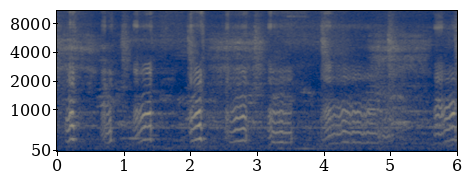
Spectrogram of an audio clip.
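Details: Sleeping puppy making weird noises with its mouth, likely dreaming; short high whimpering squeaks with wavering pitch, repeated roughly every two seconds, indoors in a small room.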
